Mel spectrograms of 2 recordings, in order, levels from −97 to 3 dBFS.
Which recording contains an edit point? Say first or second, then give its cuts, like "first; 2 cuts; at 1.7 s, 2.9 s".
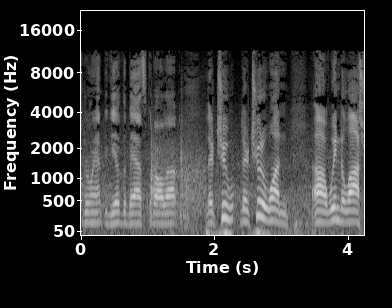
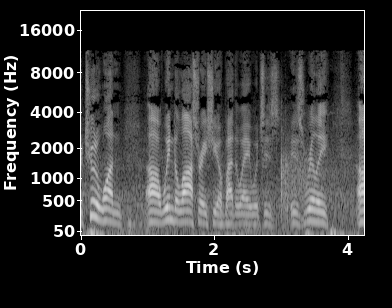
first; 1 cut; at 1.9 s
